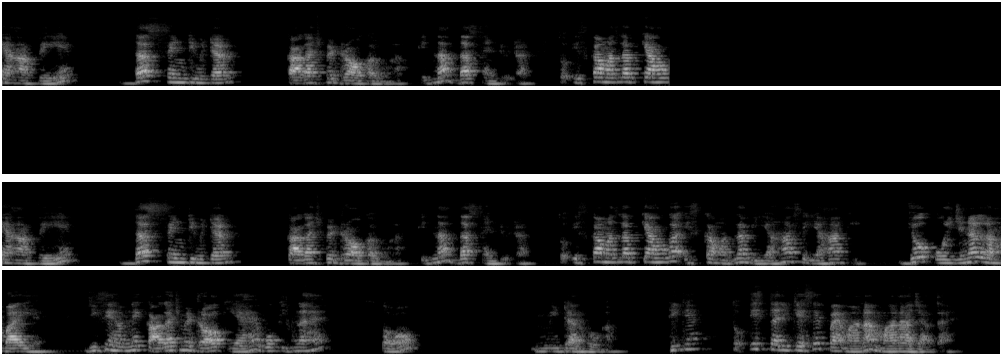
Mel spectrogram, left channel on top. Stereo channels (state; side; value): drops out; left; at 6.7 s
